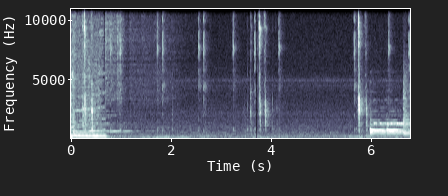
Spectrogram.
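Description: Background music dies away in the first second and comes back near the end. In between it is near silence, broken by a few faint, sharp clicks of a computer keyboard and mouse.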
